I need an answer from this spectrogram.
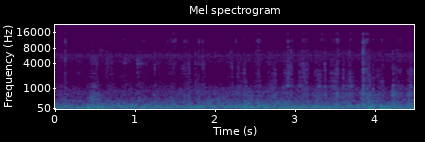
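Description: Fillet knife scraping along a perch fillet's skin on a plastic cutting board as the meat is cut free from the skin. Faint, with many small ticks and a sharper click near the end.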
